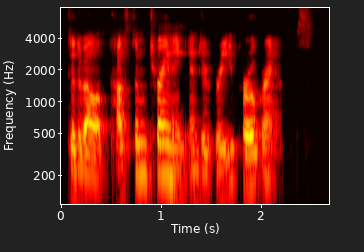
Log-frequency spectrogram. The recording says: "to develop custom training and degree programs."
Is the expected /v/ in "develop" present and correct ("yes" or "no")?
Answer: yes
